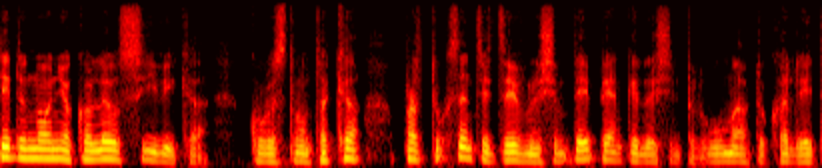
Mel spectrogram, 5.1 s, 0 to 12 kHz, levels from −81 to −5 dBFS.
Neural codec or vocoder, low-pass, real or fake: codec, 16 kHz in and 24 kHz out, 0.4 kbps, LongCat-Audio-Codec, fine tuned four codebook decoder; 10.8 kHz; fake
